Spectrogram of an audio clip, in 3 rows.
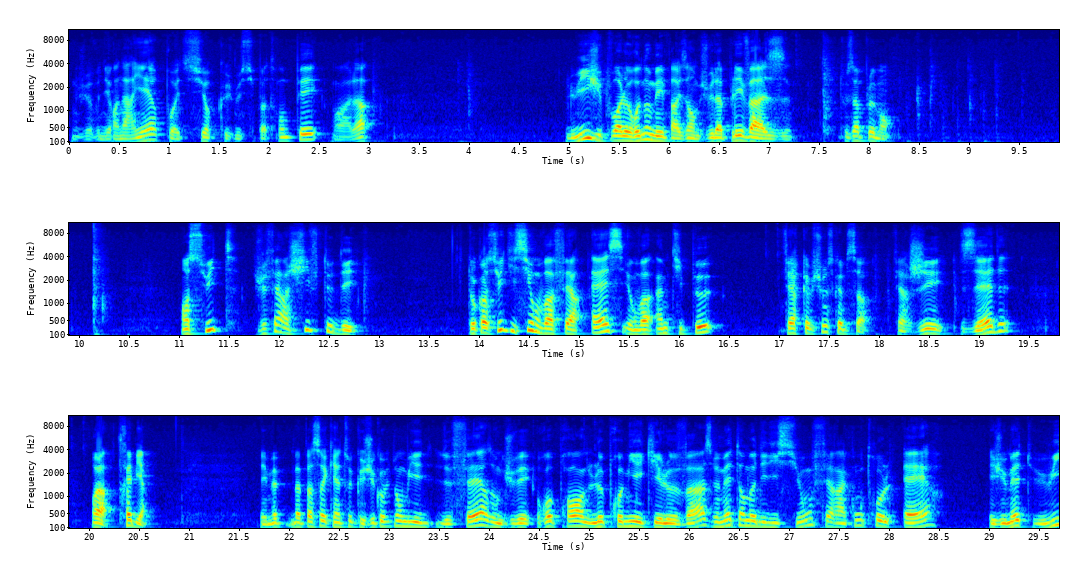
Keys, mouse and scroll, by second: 0.7 ctrl+z, 1.1 ctrl+z, 2.4 a, 4.0 a, 5.4 Tab, 7.1-10.3 drag, 12.9 shift+d, 25.1-26.6 drag, 26.6 Tab, 28.1 ctrl+r.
